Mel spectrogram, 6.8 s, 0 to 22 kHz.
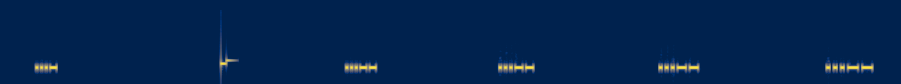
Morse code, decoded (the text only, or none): V 3333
